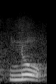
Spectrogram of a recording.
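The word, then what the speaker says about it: 노: great that was difficult to read that was difficult yeah because it is written roh but actually it's pronounced that no no yeah that's a fun fact Koreans in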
